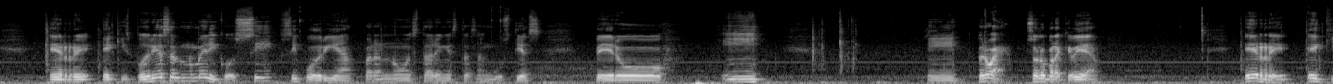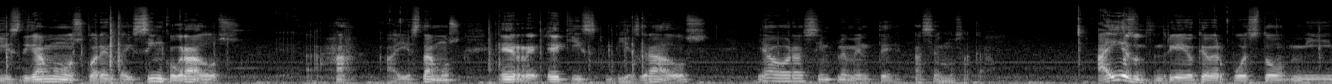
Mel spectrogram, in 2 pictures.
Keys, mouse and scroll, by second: 0.5 r, 1.0 x, 2.9 click, 3.8 e, 4.9 click, 8.1 r, 8.4 x, 9.5 Escape, 12.4 r, 13.1 x, 14.1 KP_4, 14.2 KP_5, 14.5 KP_Enter, 15.5 e, 17.3 click, 18.2 r, 18.7 x, 19.2 KP_1, 19.5 KP_0, 19.7 KP_Enter, 21.1 e, 25.5 click, 25.8-26.6 middle drag.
